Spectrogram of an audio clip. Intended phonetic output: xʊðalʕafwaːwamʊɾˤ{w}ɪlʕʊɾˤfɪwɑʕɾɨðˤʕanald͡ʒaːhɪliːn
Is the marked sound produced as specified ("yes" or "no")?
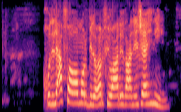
no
